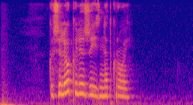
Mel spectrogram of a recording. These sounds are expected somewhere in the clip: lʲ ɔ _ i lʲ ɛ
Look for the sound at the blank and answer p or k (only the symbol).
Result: k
